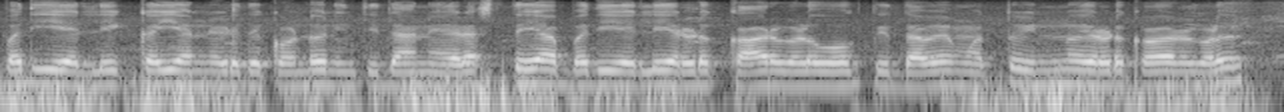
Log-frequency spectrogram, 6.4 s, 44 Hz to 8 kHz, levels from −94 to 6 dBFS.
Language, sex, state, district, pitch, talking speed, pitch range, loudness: Kannada, male, Karnataka, Koppal, 145 Hz, 150 wpm, 145-150 Hz, -16 LUFS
